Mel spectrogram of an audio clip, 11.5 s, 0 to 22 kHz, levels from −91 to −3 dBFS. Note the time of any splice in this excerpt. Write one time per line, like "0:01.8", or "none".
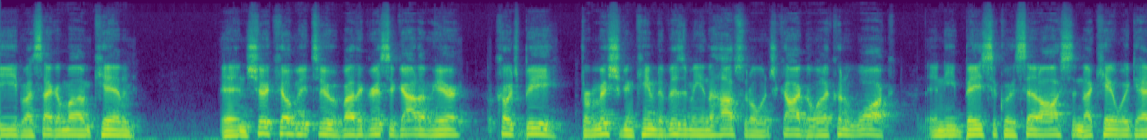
0:04.8
0:05.7
0:09.2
